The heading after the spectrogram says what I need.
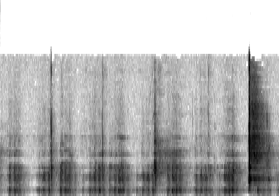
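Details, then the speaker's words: Electrolux washing machine, disassembled, transmission turned by hand gives gritty rasping scrapes about twice a second from a worn-out bearing; the transmission needs replacing and the brake part is also cracked. "vai precisar trocar meso o câmbio ó o barulho"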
